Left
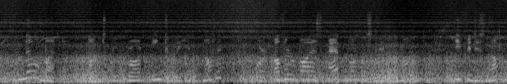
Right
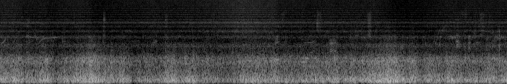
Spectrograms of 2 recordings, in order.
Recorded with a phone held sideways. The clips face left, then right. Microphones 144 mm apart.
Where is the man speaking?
75° left (ahead or behind).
